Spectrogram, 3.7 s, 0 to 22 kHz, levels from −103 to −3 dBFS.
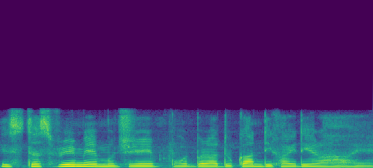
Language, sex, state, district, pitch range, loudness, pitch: Hindi, female, Arunachal Pradesh, Papum Pare, 205-215 Hz, -15 LUFS, 210 Hz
